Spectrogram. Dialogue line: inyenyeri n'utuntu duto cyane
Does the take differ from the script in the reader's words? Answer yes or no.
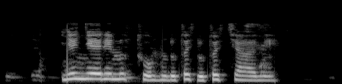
yes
